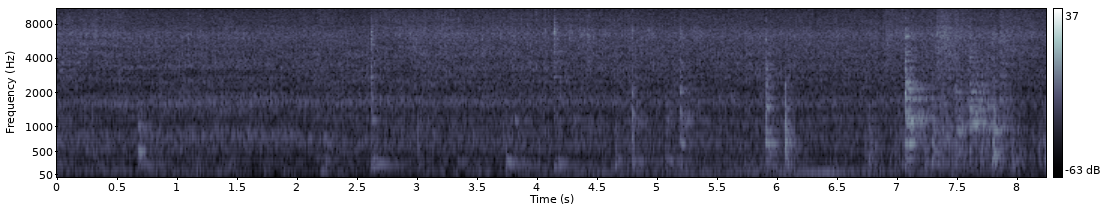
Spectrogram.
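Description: Moong dal tempering with spices frying in hot oil, a steady close sizzle with occasional sharp pops and spatters and light stirring clicks from a spoon in the pan.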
